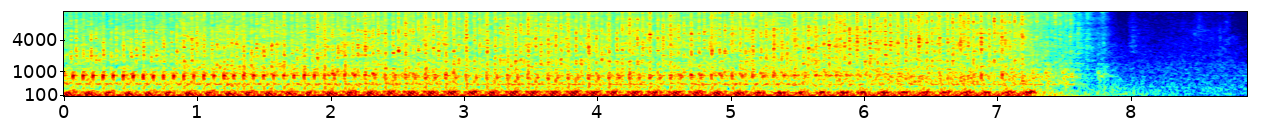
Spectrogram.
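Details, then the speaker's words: Buick 401 nailhead V8 in a rail dragster on its first drive. Loud rough running with a heavy regular knock about three a second at steady speed until shutdown; rod knock, with a rod striking the oil pan. "got a rod knock in it foreign 's knocking she is knocking you hear that well that's not good it definitely has a knock knock that's not good at all bro"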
